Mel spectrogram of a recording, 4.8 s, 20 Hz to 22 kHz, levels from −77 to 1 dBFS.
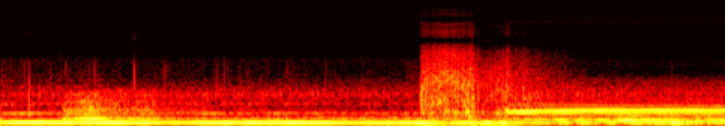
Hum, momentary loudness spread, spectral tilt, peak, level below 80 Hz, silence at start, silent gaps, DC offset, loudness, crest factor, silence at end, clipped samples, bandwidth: none; 4 LU; -10.5 dB/octave; -4 dBFS; -30 dBFS; 0 s; none; under 0.1%; -15 LUFS; 10 dB; 0 s; under 0.1%; 4.5 kHz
